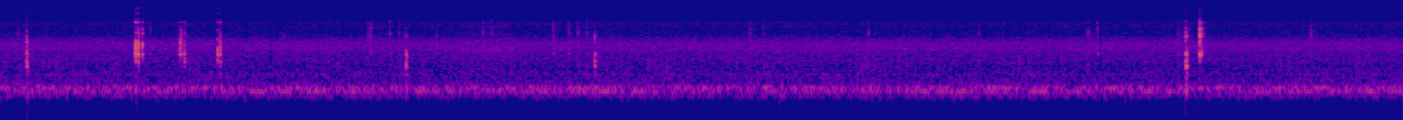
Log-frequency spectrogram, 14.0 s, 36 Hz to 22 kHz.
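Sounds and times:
faint low hum: 0.0 - 14.0
mouse and keyboard clicks: 1.4 - 2.3, 3.7 - 4.2, 4.8 - 6.0, 11.8 - 12.1.

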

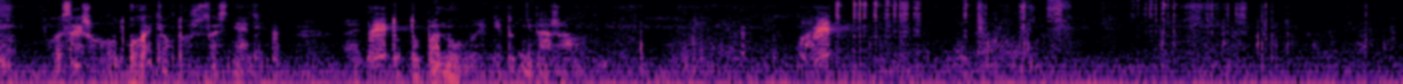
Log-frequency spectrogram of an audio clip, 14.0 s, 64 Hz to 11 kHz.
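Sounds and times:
duck quacking: 3.7 - 4.1, 8.0 - 8.5.

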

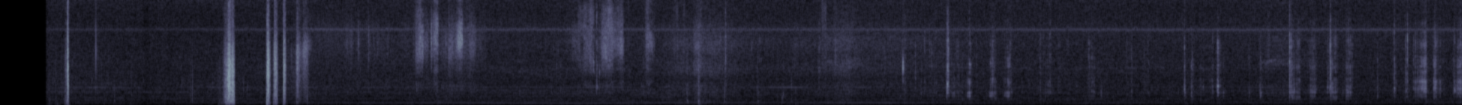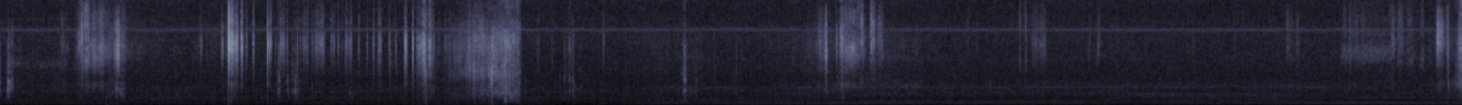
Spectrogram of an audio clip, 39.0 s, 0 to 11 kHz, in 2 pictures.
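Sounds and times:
faint steady hum: 0.6 - 38.9
handling clicks and scratchy rustles: 2.5 - 6.4, 7.4 - 21.3, 22.1 - 27.7, 28.4 - 31.5, 36.6 - 38.9.

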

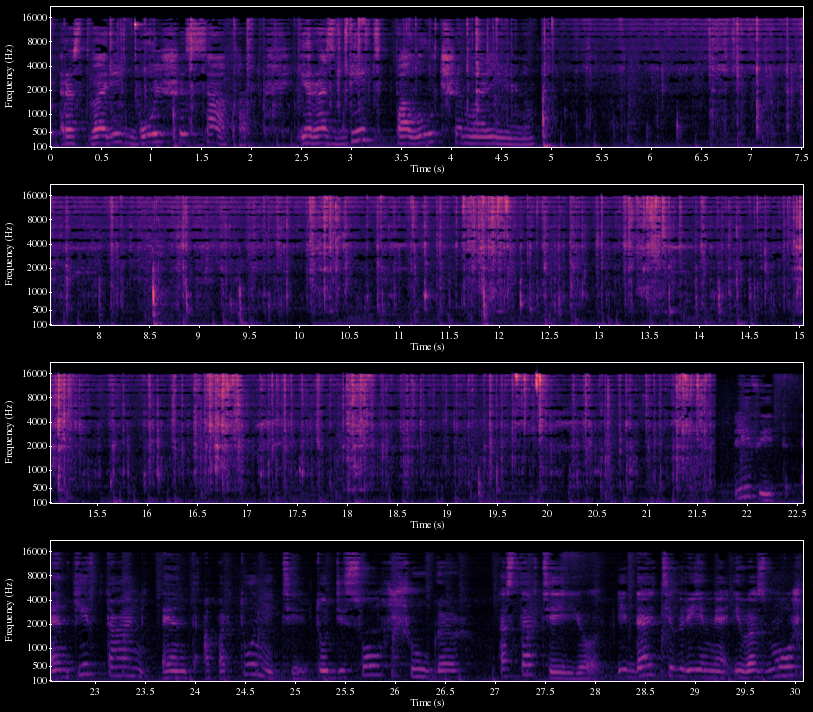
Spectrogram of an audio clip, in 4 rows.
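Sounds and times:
wooden spoon scraping glass bowl: 0.0 - 21.7.

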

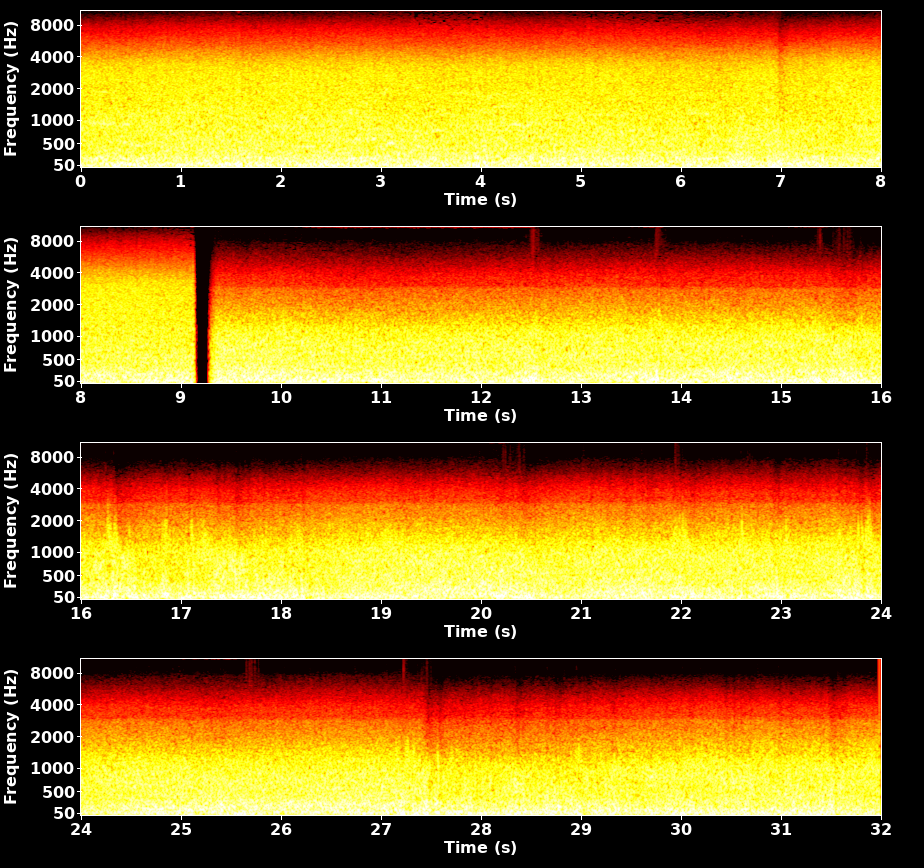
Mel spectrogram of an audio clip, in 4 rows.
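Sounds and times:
waterfall roaring: 0.0 - 9.2.

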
